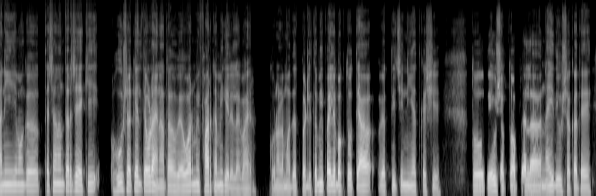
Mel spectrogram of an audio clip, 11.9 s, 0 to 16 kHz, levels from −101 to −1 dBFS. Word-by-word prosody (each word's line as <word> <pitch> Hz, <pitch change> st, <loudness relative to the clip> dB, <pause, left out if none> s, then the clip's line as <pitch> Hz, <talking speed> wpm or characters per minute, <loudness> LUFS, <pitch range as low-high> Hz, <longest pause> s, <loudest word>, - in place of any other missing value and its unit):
आणि 120 Hz, +2 st, +2 dB
मग 120 Hz, -1 st, -1 dB
अ, 120 Hz, 0 st, +1 dB
त्याच्यानंतर 130 Hz, -1 st, 0 dB
जे 135 Hz, -, +3 dB
आहे 120 Hz, -, +4 dB
की 130 Hz, -, -2 dB, 0.4 s
होऊ 130 Hz, +5 st, 0 dB
शकेल 130 Hz, -1 st, +1 dB
तेवढं 130 Hz, +1 st, +6 dB
आहे 115 Hz, -, +1 dB
ना 100 Hz, -, -3 dB
आता 110 Hz, +3 st, 0 dB
व्यवहार 110 Hz, +3 st, +2 dB
मी 130 Hz, -, +2 dB
फार 120 Hz, +1 st, +4 dB
कमी 115 Hz, 0 st, 0 dB
केलेला 95 Hz, -5 st, -2 dB
आहे 90 Hz, -, -7 dB
बाहेर 90 Hz, -1 st, -5 dB, 0.3 s
कोणाला 100 Hz, 0 st, -5 dB
मदत 100 Hz, +1 st, -3 dB
पडली, 100 Hz, -1 st, -2 dB
तर 125 Hz, -, +2 dB
मी 135 Hz, +2 st, +2 dB
पहिले 120 Hz, +1 st, +6 dB
बघतो 115 Hz, 0 st, 0 dB
त्या 110 Hz, +1 st, +6 dB, 0.3 s
व्यक्तीची 110 Hz, +1 st, -3 dB
नियत 115 Hz, 0 st, 0 dB
कशी 105 Hz, 0 st, -6 dB
आहे. 95 Hz, -, -8 dB, 0.7 s
तो 110 Hz, 0 st, +4 dB
देऊ 110 Hz, +4 st, +4 dB
शकतो 110 Hz, -, -1 dB
आपल्याला, 110 Hz, +1 st, +2 dB
नाही 110 Hz, +3 st, +1 dB
देऊ 115 Hz, 0 st, 0 dB
शकत 100 Hz, -2 st, -2 dB
आहे 100 Hz, +1 st, -1 dB
115 Hz, 200 wpm, -24 LUFS, 105-120 Hz, 0.7 s, तेवढं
